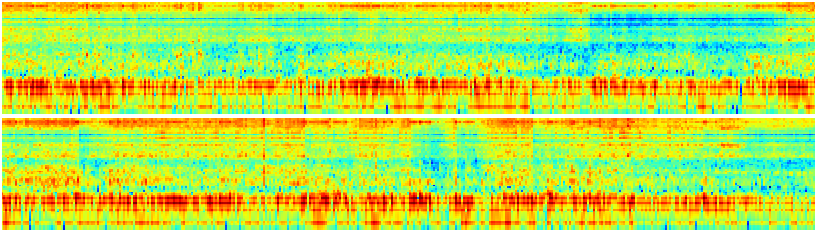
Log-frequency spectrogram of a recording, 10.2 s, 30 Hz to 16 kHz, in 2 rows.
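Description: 2011 Subaru WRX's turbocharged flat-four engine running hard on a gravel rally course, loud throughout, its level surging and dipping with the throttle through the turns.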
